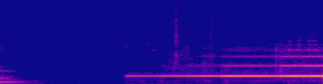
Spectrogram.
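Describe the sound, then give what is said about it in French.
A landline dial tone, a steady pitched hum at the A above middle C, starts after a short pause and holds unbroken to the end, close and clear, swelling slightly louder. “je prends le téléphone, un téléphone fixe. Je prends la tonalité.”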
